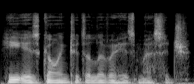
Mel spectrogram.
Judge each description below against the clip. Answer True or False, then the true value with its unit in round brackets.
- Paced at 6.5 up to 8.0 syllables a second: False (5.8 syllables/s)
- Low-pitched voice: True (85 Hz)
